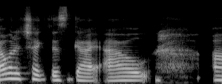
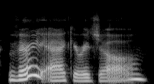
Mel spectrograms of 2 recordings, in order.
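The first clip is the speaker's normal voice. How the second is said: ordinary delivery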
